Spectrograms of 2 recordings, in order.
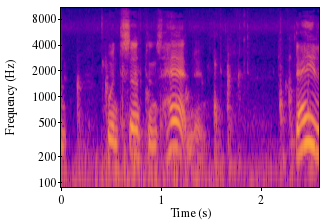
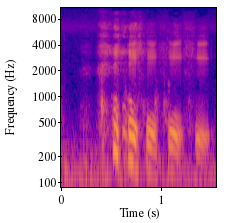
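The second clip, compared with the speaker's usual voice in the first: imitating a sneaky little snicker; sneaky laugh; 5 semitones lower, 3 dB quieter than usual. Boy snickering at the storyteller over his bicycle, imitated sneaky laugh. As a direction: mimic a sly "hee hee hee". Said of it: "that sneaky laugh".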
